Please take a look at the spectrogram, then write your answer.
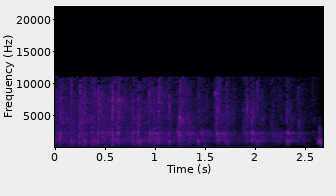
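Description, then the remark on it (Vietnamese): An audience gives a round of encouraging applause, dense overlapping claps at moderate volume for a few seconds, with a low steady hum underneath and no one speaking. “Cho một tràng pháo tay động viên.”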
